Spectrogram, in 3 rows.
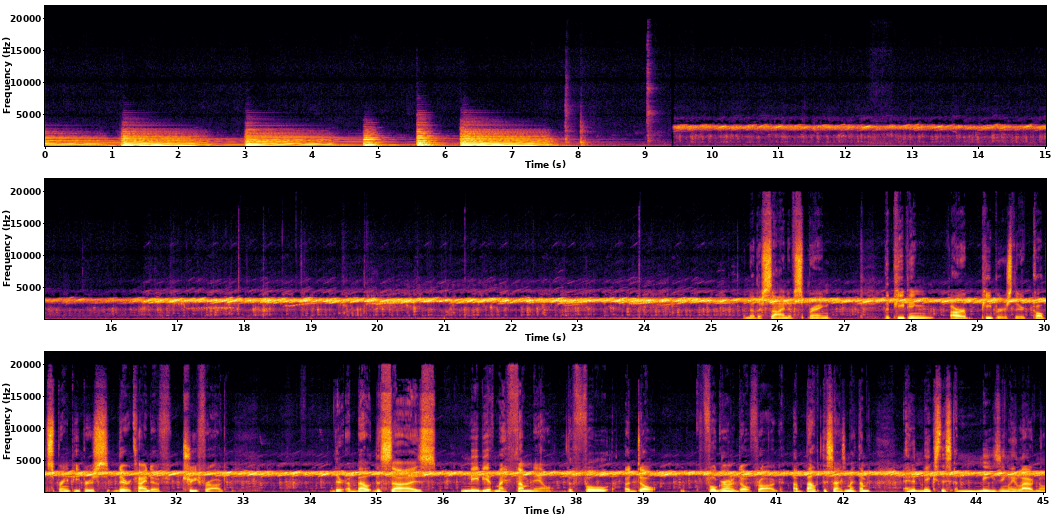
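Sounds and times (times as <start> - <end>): piano chords: 0.0 - 8.7
spring peepers peeping: 9.4 - 45.0.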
